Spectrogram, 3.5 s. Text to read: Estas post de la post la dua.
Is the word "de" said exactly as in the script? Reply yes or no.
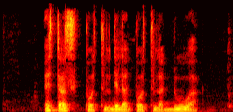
yes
